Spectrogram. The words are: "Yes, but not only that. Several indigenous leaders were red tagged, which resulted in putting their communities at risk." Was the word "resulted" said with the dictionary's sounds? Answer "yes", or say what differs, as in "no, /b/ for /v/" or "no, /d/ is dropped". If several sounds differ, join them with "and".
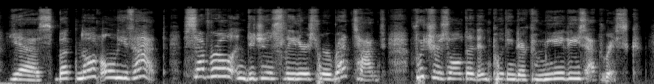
yes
